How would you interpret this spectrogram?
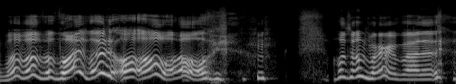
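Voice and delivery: loud, rising startled whats; flustered whats. Retold or imitated. Streamer caught off guard by Vivi's apology, loud flustered whats. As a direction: sputter in confused surprise. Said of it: "I was like".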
